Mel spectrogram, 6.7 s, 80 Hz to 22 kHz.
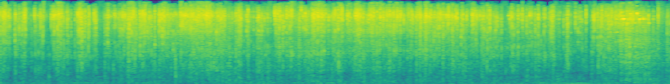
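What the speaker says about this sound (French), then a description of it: "On a entendu les petites pièces tomber." Small plastic parts from a Fans Wanted FWI-4 Jetwing upgrade kit tumble and rattle out of a bag, a dense, steady run of light clicks and crinkles close by with no talking.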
